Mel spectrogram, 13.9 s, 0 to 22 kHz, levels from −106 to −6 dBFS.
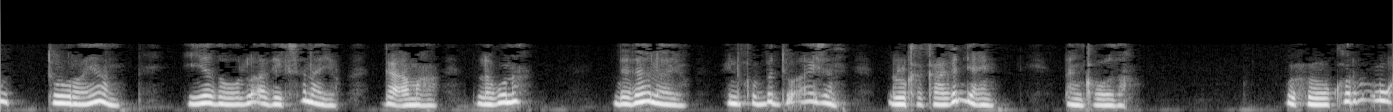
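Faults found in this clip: Whole clip: speech dull and band-limited, nothing above 5 kHz. Watery, swirly texture, metallic chirp on s sounds, consonant onsets smeared. Likely MP3 compression, consistent with a 24 kbps encode. Starved of bits, the encoder drops treble at a fixed cut-off and zeroes weak spectral lines, which flicker on and off frame to frame.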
